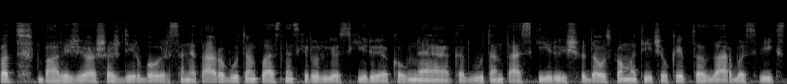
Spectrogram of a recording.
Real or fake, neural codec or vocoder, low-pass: real; none; 7.2 kHz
